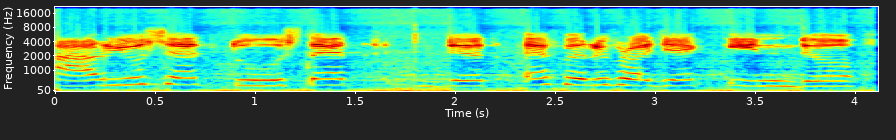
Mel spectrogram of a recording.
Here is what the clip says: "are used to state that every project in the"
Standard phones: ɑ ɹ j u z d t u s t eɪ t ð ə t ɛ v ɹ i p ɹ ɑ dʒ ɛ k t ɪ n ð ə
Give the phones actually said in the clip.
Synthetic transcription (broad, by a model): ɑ ɹ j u s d t u s t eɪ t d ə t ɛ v ɹ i p ɹ ɑ dʒ ɛ k t ɪ n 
